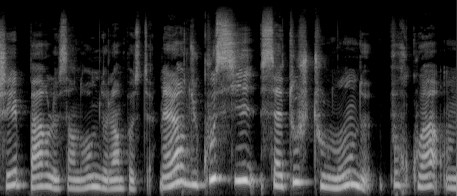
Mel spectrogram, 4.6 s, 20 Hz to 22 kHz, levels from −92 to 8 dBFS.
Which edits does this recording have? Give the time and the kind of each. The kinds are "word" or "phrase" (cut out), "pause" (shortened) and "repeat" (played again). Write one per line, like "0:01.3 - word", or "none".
none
